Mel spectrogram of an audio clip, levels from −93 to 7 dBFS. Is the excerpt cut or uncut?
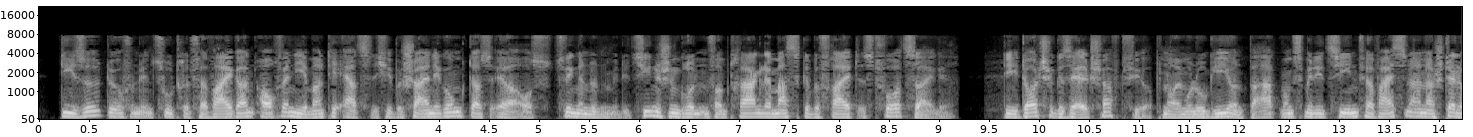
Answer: cut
